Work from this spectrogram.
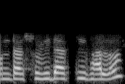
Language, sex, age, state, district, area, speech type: Bengali, female, 30-45, West Bengal, Malda, urban, conversation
